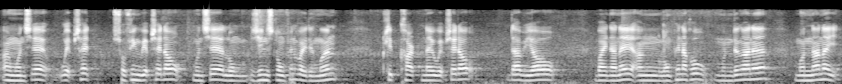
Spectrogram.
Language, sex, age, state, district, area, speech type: Bodo, female, 18-30, Assam, Chirang, rural, spontaneous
